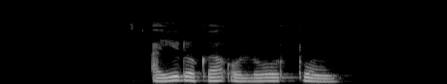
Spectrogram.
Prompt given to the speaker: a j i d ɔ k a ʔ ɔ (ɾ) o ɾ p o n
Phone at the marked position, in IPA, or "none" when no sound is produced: l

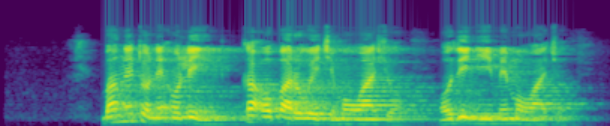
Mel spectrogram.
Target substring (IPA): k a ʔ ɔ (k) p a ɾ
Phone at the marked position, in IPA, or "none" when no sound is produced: none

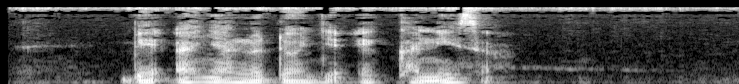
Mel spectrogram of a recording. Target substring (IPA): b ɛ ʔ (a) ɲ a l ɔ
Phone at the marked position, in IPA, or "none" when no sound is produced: a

